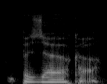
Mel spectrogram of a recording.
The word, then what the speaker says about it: Brzrkr: Berserker. It's spelled Brzrkr.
